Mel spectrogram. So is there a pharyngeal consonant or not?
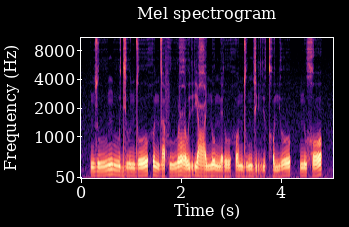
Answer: yes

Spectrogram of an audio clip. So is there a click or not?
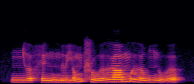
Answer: no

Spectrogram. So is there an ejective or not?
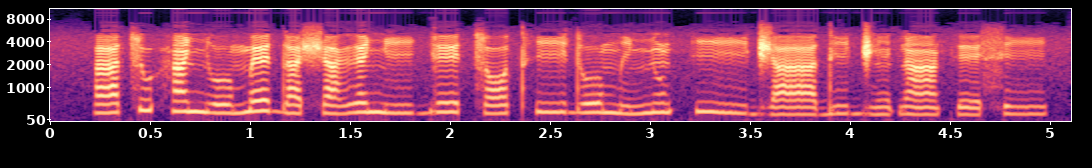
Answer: no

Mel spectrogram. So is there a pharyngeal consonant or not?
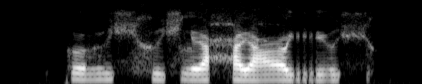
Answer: yes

